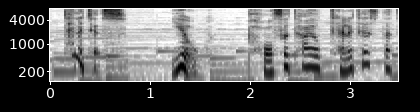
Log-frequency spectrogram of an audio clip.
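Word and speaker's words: tinnitus: Does everyone know it's tenitus? Because I've only heard people call tonitis.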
